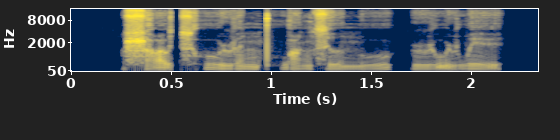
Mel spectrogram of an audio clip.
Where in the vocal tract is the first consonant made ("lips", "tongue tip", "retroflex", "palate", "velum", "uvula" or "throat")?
retroflex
